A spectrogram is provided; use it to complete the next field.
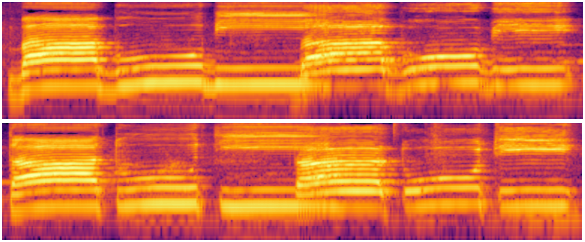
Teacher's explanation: ایک تو یہ ہے کہ ناک میں آواز نہ جائے، دوسرا یہ کہ ایک الف کی مقدار اس کو لمبا کریں گے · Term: مدہ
